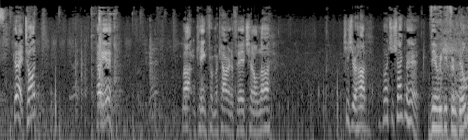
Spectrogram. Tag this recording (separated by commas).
Music, Speech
